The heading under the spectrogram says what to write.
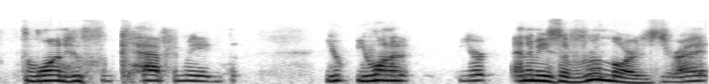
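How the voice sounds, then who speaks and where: A strained, put-on character voice sits at a middle pitch and keeps a moderate pace. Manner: stressed, questioning.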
